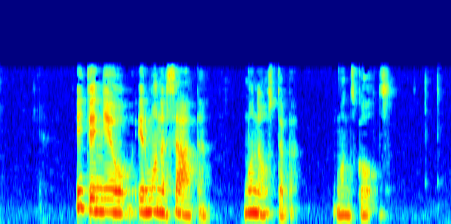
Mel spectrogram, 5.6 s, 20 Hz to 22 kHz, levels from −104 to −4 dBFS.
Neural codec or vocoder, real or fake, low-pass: none; real; 7.2 kHz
